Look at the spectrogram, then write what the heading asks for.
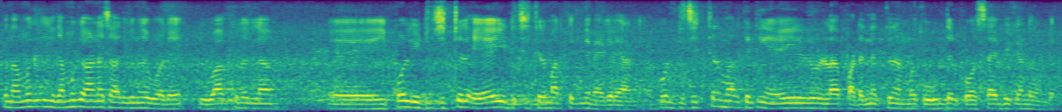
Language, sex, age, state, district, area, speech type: Malayalam, male, 18-30, Kerala, Kozhikode, rural, spontaneous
